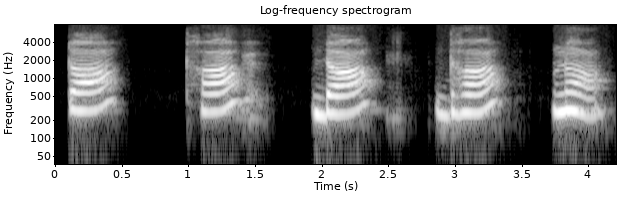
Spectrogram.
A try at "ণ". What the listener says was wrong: ণ, ণটা ঠিক করে উচ্চারণ হচ্ছে না, ণ। যখন উচ্চারণ করছেন একবার স্থানগুলি মনে করে নেবেন, স্থান মনে করে নিয়ে তারপরে উচ্চারণ করবেন, দেখবেন হবে।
